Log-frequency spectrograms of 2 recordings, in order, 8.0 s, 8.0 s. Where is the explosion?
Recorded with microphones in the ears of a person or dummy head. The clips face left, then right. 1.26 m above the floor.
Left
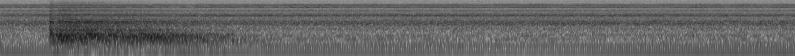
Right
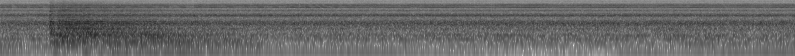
70° left (ahead or behind), 1.4 m.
